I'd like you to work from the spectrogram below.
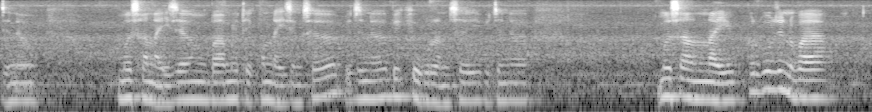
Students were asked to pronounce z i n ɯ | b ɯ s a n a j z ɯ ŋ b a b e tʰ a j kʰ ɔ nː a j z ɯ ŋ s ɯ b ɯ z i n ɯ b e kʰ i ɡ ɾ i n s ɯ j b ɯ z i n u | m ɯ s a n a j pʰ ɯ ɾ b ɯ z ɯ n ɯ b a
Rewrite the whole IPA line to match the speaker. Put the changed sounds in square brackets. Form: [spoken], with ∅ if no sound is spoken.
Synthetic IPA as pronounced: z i n ɯ | [m] ɯ s a n a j z ɯ ŋ b a [m] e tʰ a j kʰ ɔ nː a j z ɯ ŋ s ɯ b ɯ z i n ɯ b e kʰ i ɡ ɾ [a] n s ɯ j b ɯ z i n [ɯ] | m ɯ s a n a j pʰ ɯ ɾ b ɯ z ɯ n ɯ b a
